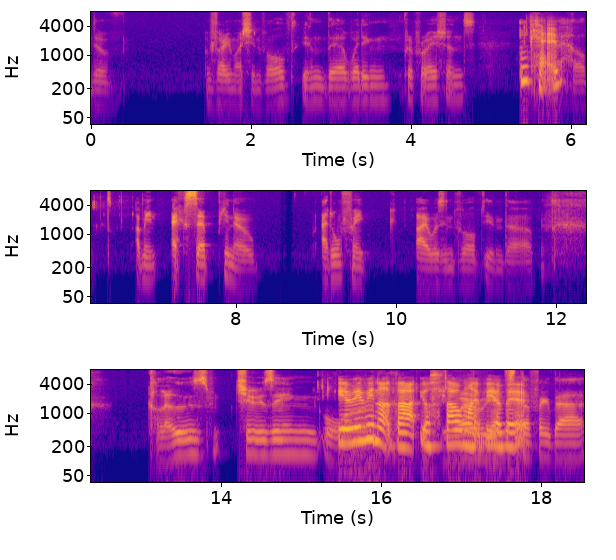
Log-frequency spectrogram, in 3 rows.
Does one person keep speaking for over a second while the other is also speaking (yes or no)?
yes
